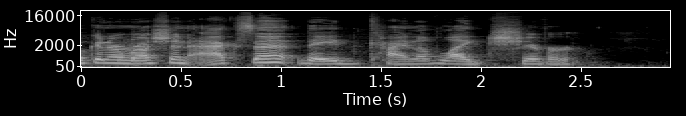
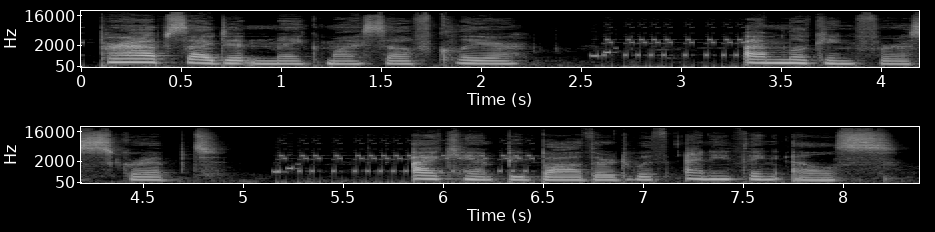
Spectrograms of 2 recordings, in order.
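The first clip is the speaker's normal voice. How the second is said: lightly voiced, softer woman fixated on a script; distracted script-obsessed woman; 3 semitones lower, 6 dB quieter than usual. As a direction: mumble it, lost in her own world. Same game character.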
